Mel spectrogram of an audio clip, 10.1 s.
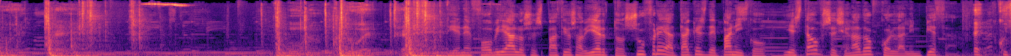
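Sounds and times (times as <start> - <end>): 
door latch being moved: 0.0 - 1.7, 2.6 - 4.6
speech: 4.6 - 10.1.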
